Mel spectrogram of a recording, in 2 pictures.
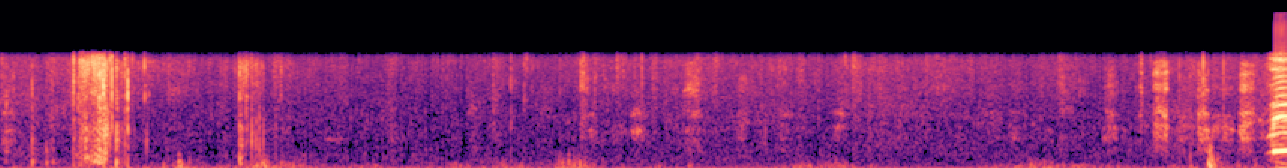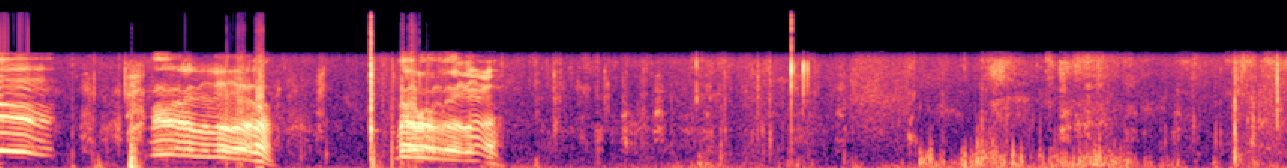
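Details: Four-month-old beagle puppy giving three drawn-out, wavering, tonal howls in quick succession midway through, each with a rich quavering harmonic texture, set between quieter stretches of faint rustling and low background noise.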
